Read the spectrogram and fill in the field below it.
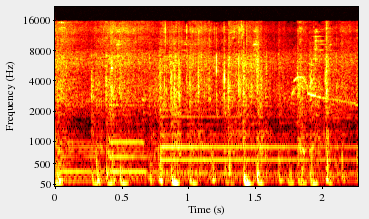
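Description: Horse hooves clip-clopping in the video game Red Dead, a quick irregular series of close thuds over a low ambient bed.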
